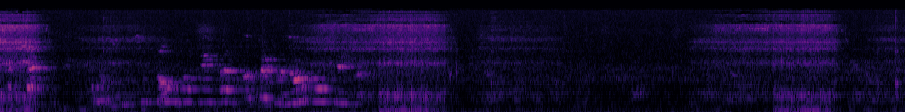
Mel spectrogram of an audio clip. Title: Sleep good, snore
